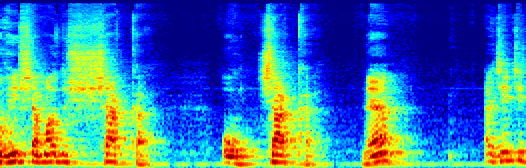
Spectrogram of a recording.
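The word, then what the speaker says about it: Shaka: do continente africano, que é o rei chamado Chaka, ou Chaka, né? A gente tem as duas pronúncias, né?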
